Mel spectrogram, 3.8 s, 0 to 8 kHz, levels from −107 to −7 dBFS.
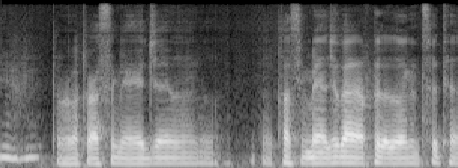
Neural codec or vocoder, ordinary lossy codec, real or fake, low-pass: codec, 16 kHz, 1 kbps, FunCodec, trained on Chinese and English, 50 frames a second; none; fake; 7.2 kHz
